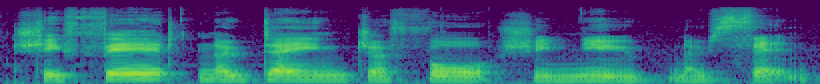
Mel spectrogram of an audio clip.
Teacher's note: The important kind of words here are emphasized: feared, the beginning of danger, knew, sin. · each quatrain is finishing on a very strongly iambic rhythm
